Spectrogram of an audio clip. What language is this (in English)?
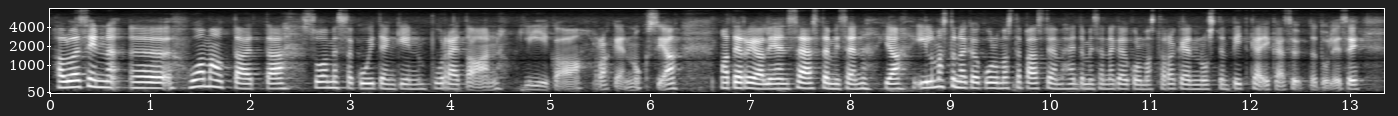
Finnish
